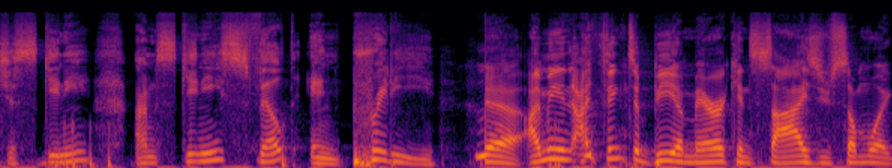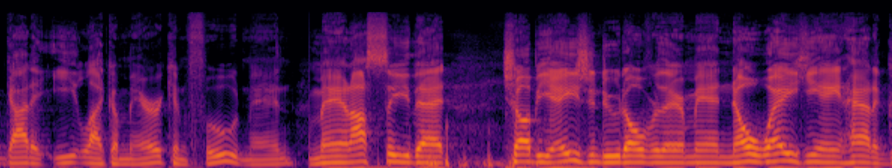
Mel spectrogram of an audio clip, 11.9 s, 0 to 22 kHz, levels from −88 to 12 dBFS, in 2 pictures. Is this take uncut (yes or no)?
no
